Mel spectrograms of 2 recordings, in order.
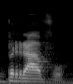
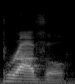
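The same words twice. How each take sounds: First: "bravo" with a rolled Portuguese R; vibrating R. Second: "bravo" slowly with an untrilled English retroflex R; wrong English R. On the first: Teacher showing how Portuguese would say it, vibrating R. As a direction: trill the R in "bravo", firmly demonstrated. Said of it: "this, this vibrating sound". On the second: Teacher showing what nobody says in Brazil, English R. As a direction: curl the tongue back for the R in "bravo". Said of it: "It's not bravo". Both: Shown as a demonstration.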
